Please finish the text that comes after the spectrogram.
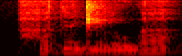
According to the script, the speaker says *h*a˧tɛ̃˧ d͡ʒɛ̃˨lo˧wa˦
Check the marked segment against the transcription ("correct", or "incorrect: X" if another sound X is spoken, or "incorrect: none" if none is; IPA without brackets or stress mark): correct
